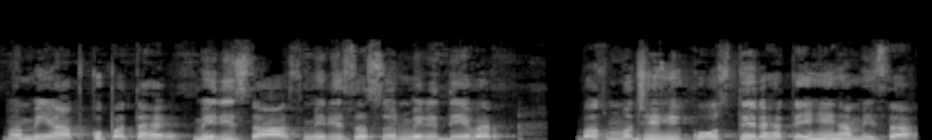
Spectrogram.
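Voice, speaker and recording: A woman's voice: extremely high pitch, little pitch movement, fairly quick, a bit bright. A woman playing a grieving young widow in a cartoon family drama, pleading and sorrowful. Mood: bitter.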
